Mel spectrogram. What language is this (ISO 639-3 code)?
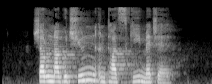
hye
